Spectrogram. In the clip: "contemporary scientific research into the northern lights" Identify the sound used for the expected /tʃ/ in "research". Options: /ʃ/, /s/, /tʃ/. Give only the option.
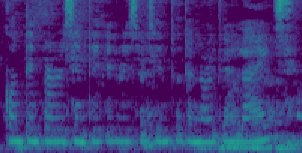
/s/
